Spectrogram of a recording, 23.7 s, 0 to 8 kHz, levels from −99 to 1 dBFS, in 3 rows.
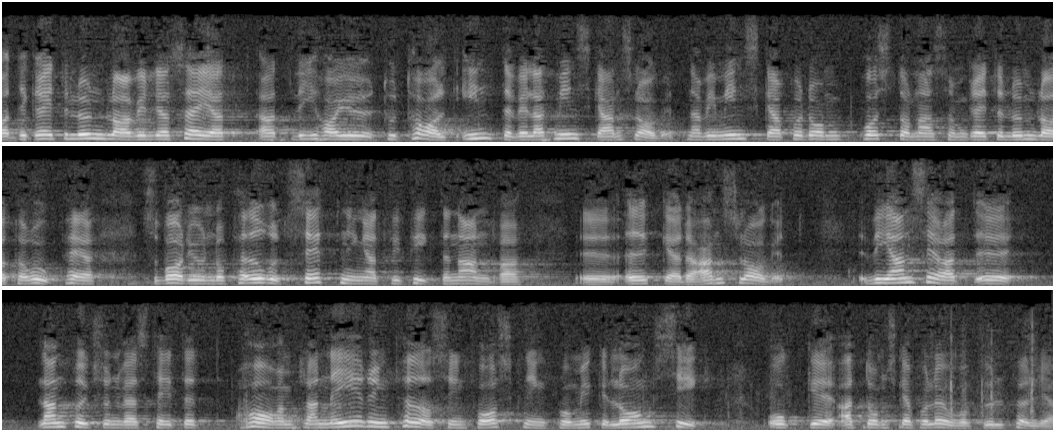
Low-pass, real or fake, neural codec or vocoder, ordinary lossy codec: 7.2 kHz; fake; vocoder, 44.1 kHz, 128 mel bands every 256 samples, BigVGAN v2; MP3, 48 kbps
